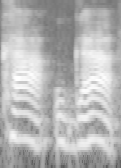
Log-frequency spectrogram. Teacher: A língua para trás, ela vai formar o cá, o gá.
